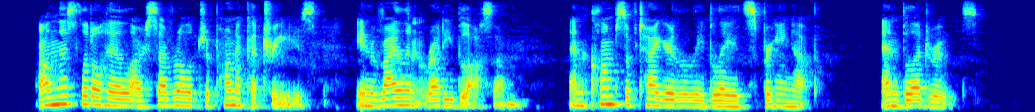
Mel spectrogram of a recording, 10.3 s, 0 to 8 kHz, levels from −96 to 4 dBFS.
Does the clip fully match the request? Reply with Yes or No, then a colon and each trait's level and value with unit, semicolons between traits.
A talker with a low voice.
No: medium, 175 Hz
